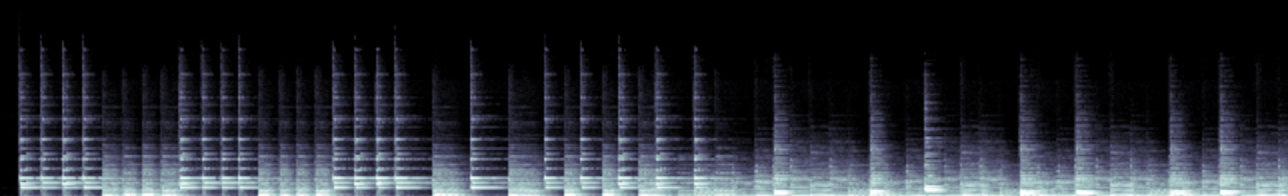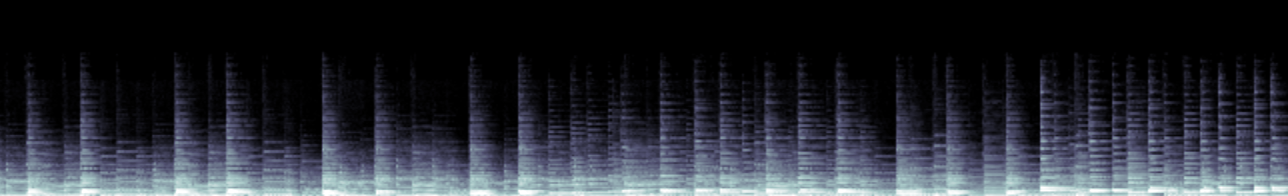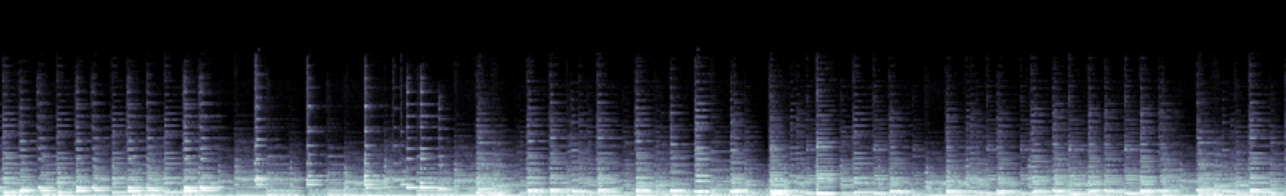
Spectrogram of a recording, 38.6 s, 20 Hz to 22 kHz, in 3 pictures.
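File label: Rock Piano, Kurzweil K2500X; Factory Programs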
